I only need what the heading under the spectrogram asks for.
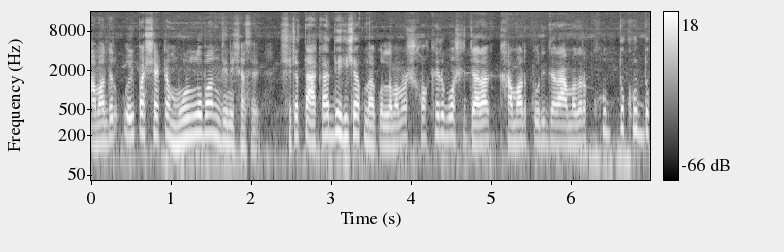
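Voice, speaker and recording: This man has a plain, everyday voice. His pitch is fairly high and his intonation lively. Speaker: cattle farmer and YouTuber. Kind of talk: vlog tutorial. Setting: at home farm.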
